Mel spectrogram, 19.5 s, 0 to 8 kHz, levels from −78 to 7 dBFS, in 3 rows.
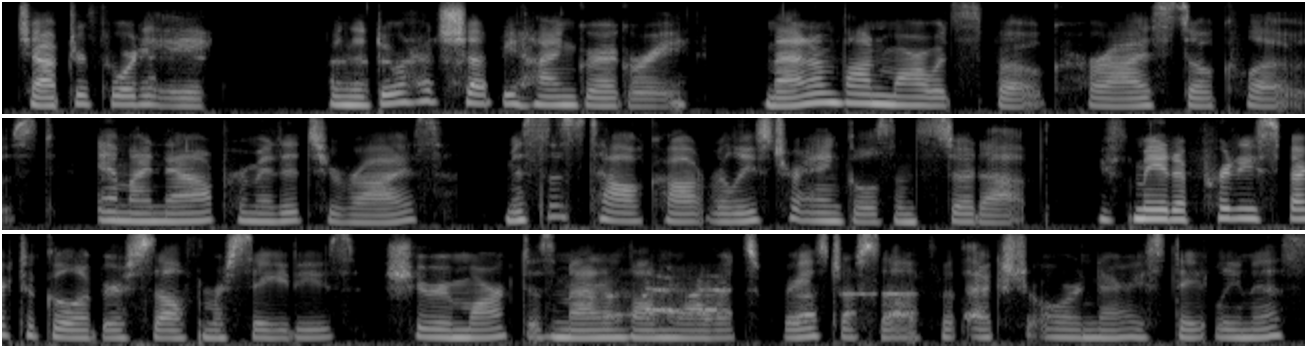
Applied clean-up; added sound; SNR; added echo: neural diffusion model UNIVERSE++.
